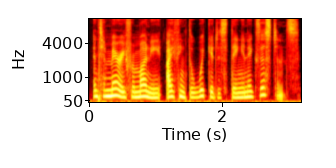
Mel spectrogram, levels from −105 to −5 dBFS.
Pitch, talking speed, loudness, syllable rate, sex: 215 Hz, 225 wpm, -17 LUFS, 6.3 syllables/s, female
